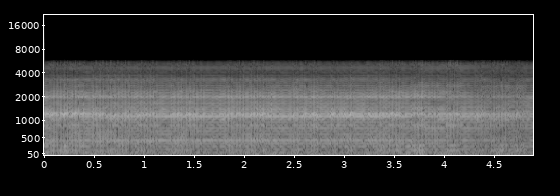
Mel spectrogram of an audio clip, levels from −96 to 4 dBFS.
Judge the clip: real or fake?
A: fake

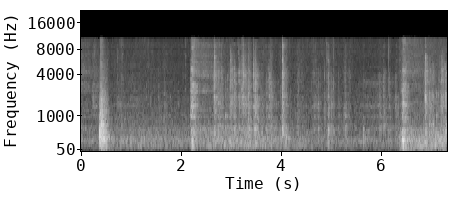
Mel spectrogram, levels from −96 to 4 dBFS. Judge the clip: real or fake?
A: real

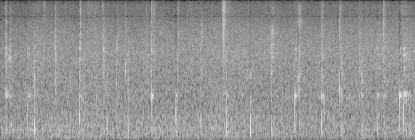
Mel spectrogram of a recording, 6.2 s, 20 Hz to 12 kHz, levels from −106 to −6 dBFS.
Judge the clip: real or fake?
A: real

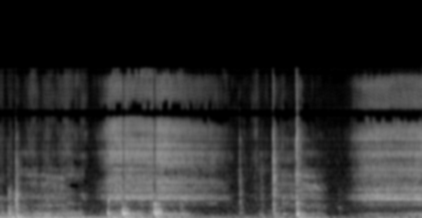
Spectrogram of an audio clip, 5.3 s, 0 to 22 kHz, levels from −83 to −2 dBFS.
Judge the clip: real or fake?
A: fake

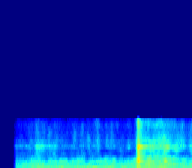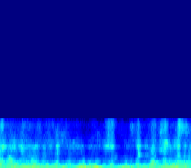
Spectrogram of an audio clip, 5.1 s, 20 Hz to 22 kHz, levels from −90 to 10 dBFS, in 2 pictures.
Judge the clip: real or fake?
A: fake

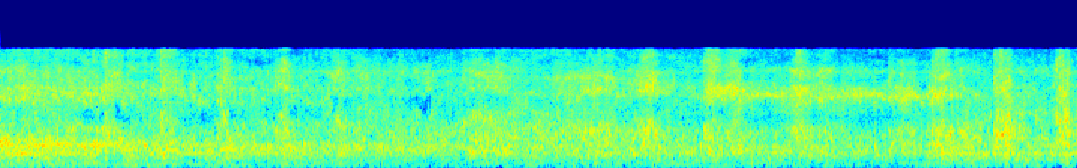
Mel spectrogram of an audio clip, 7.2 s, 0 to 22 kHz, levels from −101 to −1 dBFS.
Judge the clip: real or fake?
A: fake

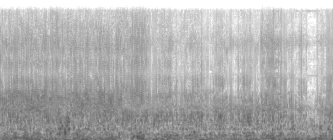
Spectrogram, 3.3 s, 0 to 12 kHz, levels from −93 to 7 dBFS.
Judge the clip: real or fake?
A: fake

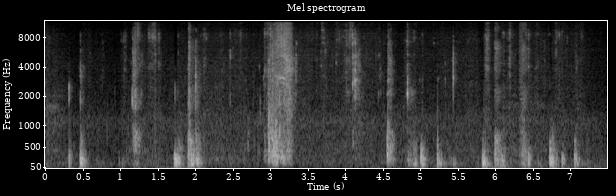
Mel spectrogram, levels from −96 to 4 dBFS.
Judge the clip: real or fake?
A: fake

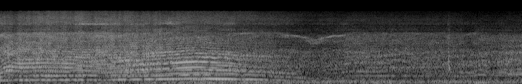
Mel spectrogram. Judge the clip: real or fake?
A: fake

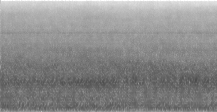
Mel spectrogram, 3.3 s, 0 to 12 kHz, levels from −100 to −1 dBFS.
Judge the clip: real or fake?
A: fake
